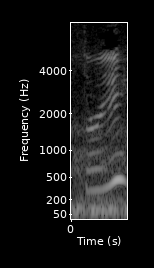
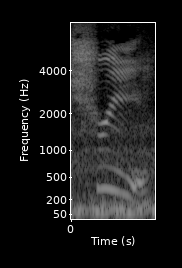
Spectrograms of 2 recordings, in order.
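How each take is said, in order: First: The word begins with a th sound. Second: The word begins with a plain t sound. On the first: "the number three" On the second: "It will sound like tree"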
